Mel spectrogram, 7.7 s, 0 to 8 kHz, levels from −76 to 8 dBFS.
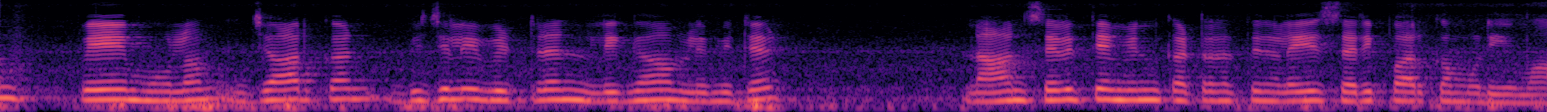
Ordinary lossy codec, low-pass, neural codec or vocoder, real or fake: none; none; none; real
